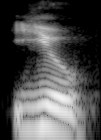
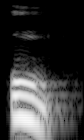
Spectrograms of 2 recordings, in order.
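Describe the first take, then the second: First: U said as English "you"; English letter name. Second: U said as a pure "oo"; Japanese vowel. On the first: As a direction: say U with a y glide, "you". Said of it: "in Japanese is not U". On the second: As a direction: say U without the y, "oo". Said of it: "it is U". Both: Shown as a demonstration.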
